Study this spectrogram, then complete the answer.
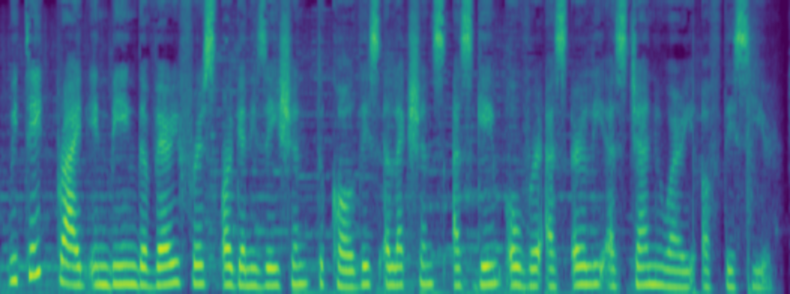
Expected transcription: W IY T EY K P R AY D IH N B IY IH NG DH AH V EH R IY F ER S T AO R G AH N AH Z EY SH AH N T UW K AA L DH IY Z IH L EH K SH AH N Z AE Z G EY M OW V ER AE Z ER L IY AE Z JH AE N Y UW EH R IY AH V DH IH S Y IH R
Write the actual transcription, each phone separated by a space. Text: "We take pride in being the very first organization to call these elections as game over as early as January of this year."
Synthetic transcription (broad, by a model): W IY T EY K P R AY D IH N B IY IH NG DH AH V EH R IY F ER S T AO R G AH N AH Z EY SH AH N T UW K AA L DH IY S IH L EH K SH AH N S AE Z G EY M OW V ER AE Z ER L IY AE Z JH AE N Y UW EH R IY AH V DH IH S Y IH R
